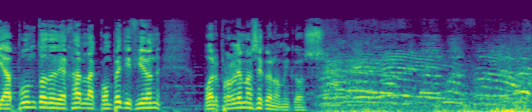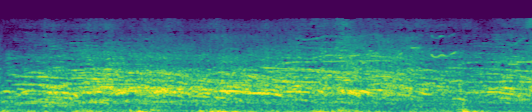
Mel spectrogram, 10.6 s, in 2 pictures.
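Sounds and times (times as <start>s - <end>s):
speech: 0.0s - 3.7s
angry football crowd shouting and jeering in protest at stadium: 3.2s - 10.6s.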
